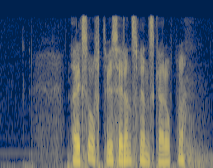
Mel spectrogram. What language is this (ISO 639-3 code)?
nor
